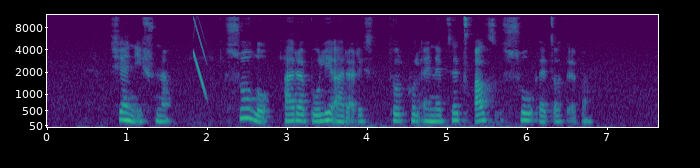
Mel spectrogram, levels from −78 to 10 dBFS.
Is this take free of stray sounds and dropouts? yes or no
no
